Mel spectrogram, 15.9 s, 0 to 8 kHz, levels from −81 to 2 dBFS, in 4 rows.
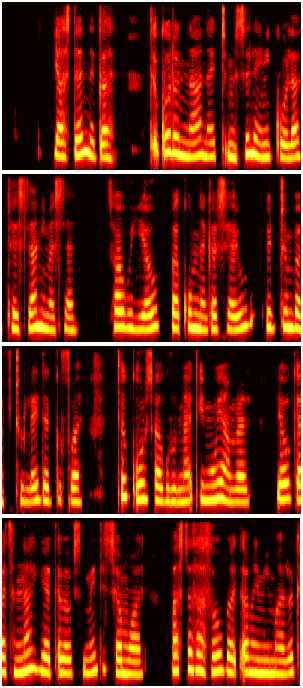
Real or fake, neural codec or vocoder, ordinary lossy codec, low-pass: fake; codec, 16 kHz in and 24 kHz out, 1 kbps, XY-Tokenizer; Opus, 64 kbps; 7.2 kHz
